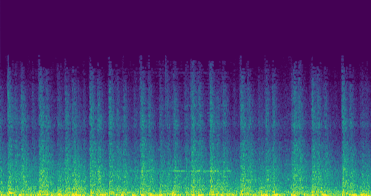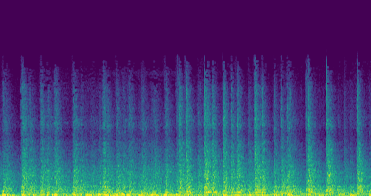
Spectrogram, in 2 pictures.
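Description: Procession drums, a large bass drum among them, beaten in a fast, steady rhythm.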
